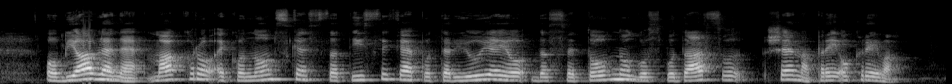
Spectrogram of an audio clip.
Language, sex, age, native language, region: Slovenian, female, 50-59, Slovenian, Drava region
